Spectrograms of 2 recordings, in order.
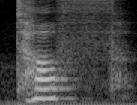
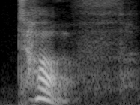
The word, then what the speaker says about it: tough: The last sound is an F sound in words like cough, tough. Let's try those again and repeat after me. Cough, tough. Okay, very well done.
